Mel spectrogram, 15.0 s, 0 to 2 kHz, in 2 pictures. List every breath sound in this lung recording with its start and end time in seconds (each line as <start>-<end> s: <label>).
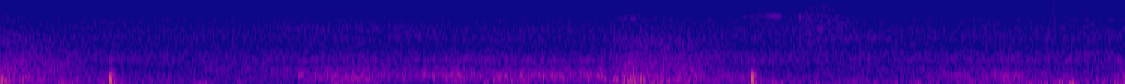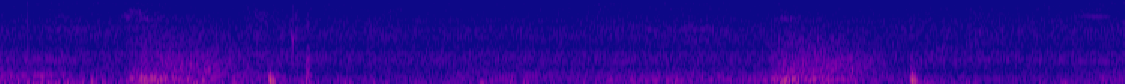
4.03-4.95 s: inhalation
8.39-9.21 s: inhalation
12.63-13.46 s: inhalation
